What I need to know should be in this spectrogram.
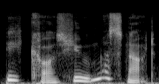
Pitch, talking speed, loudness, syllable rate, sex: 145 Hz, 150 wpm, -17 LUFS, 4.0 syllables/s, male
